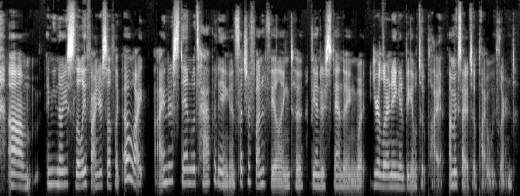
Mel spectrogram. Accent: Colorado, United States; first language Russian; English is a second language; I am from Colorado, born and raised

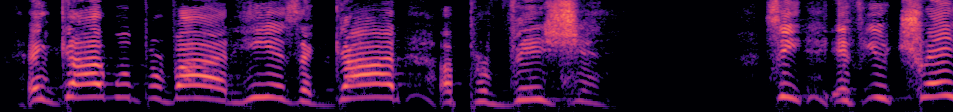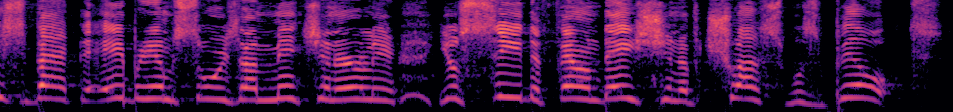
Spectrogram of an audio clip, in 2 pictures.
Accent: Lake Charles, Louisiana, United States; growing up in Lake Charles on Cactus Drive, 1221 Cactus Drive

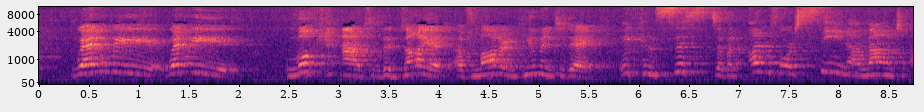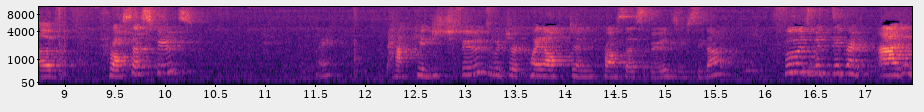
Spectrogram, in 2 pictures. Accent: United States; I was born in the United States

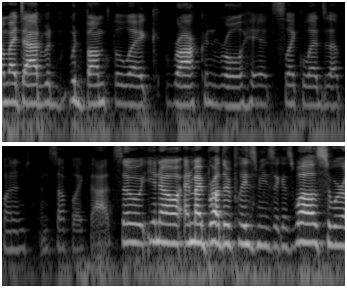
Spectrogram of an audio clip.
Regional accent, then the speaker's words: Berwyn, Pennsylvania, United States; moved away; I grew up in Berwyn, Pennsylvania.

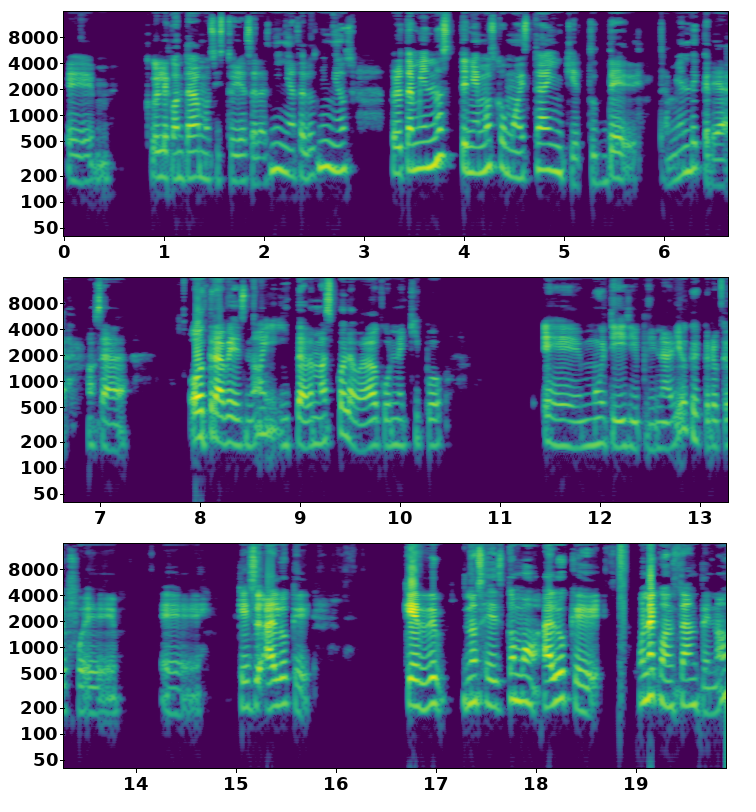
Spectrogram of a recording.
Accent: Veracruz, Mexico; Yo soy veracruzana

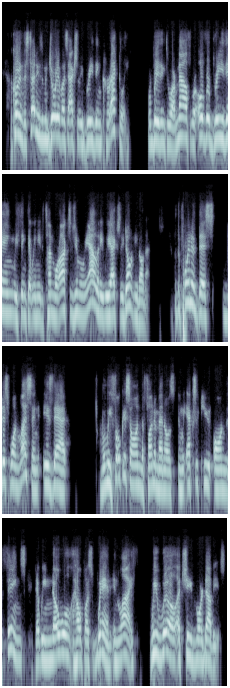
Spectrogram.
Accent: Southern California, United States; I was born in Southern California

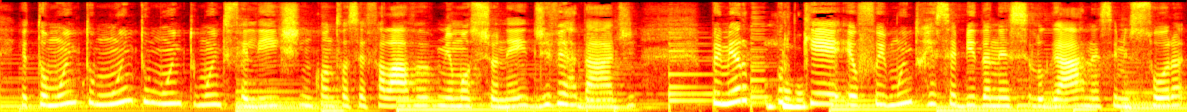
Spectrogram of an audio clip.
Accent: Goiânia, Goiás, Brazil; Eu sou de Goiânia

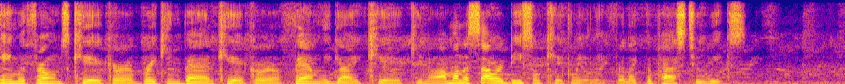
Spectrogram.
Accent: Colorado, United States; I'm from Colorado. I'm recording this in Colorado

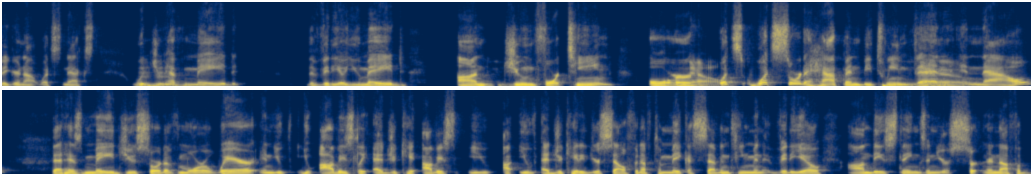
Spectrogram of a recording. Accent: Guatemala; And I grew up in Guatemala. Well, around that time, we actually moved to Guatemala for 10 years.

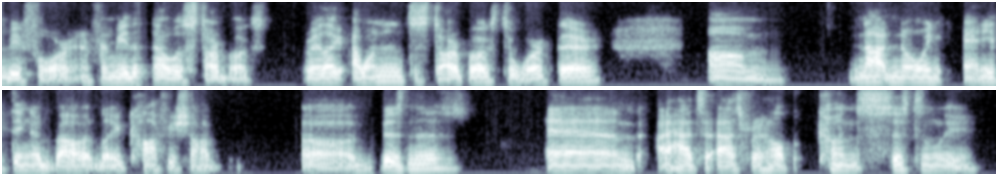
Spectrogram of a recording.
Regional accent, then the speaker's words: Virginia, United States; also born or lived in Vietnam; Here in my hometown in Virginia

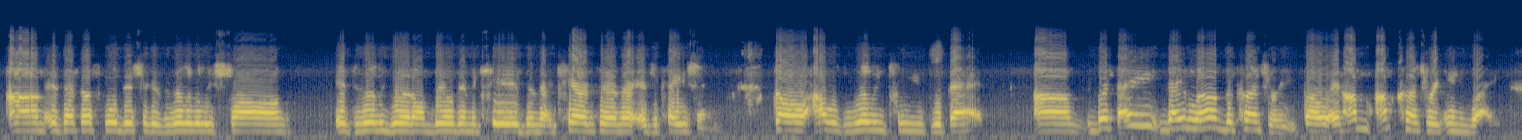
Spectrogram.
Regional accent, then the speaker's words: Corsicana, Texas, United States; moved away as an adult; also born or lived in Dallas; I'm originally from Corsicana. Mm-hmm. So I used to live on 14th Street behind the ice factory

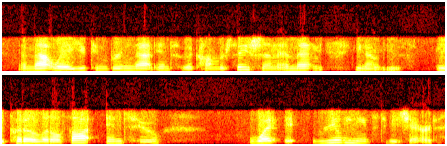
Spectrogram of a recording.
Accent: Detroit, Michigan, United States; moved away; also born or lived in West Coast; I'm originally from Detroit, and um, Detroit people are often very outspoken. And so there is definitely part of that within the way that I was raised to be outspoken

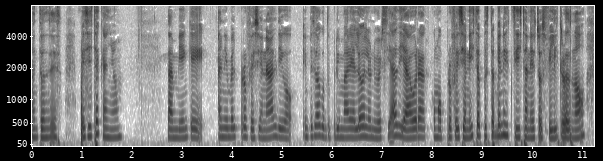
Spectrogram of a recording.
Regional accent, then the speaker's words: Mexico; yo era como la mexicana morena, de tez morena

